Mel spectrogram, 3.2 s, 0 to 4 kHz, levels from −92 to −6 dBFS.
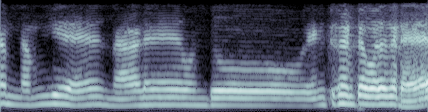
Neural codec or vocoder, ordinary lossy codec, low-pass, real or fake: codec, 44.1 kHz, 2.6 kbps, SNAC; none; 3.6 kHz; fake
